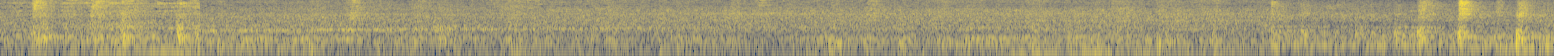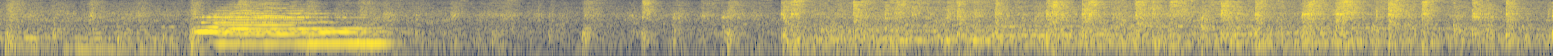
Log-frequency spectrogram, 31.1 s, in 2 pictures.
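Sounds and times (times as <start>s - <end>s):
train rumbling: 0.0s - 31.0s
train horn: 17.4s - 19.7s.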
